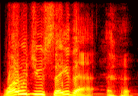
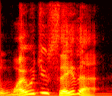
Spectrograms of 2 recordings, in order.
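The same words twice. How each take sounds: First: High, loud, drawn-out mock demand; hammed-up, slow and loud retort; mock indignant question. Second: High-pitched mock questioning; hammed-up retold question; imitating a questioner. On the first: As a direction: stretch it out in exaggerated outrage. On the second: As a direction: ask it in a put-on, raised voice. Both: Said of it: "ask why she would say that".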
